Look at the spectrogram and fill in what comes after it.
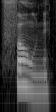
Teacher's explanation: phone 하고 어우까지 입술을 열심히 내밀어 주세요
